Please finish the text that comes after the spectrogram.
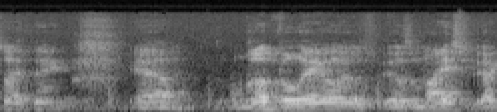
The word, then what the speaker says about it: Vallejo: looked at my ordering one I wonder where Valley Joe is I had no idea I never heard of that until I found out it's pronounced Vallejo being a Midwest country boy not knowing Spanish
